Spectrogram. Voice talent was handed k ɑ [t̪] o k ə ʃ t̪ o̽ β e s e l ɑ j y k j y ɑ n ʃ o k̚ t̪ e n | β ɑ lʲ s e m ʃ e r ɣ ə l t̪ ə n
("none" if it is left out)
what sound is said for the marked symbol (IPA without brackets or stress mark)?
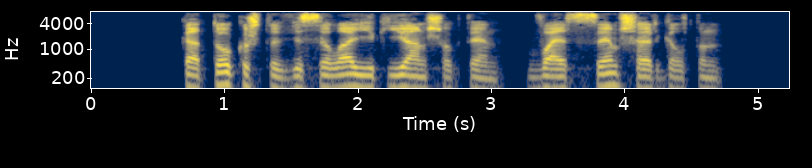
t̪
